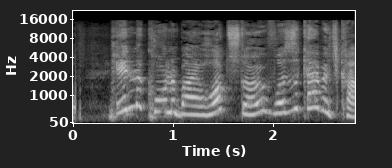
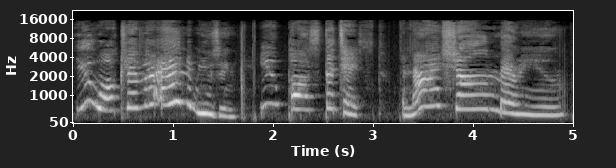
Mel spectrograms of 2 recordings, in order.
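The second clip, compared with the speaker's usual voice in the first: much higher, fast happy rush; delighted princess; 6 semitones higher than usual. Acted. Princess accepting Dan as husband, delighted and fast. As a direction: gush with delight.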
